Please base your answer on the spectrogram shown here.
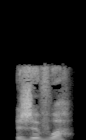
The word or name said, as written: je vois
